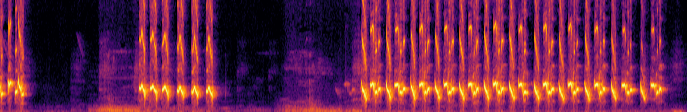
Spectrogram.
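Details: Yellow-vented bulbul in long ropel style, a lure to make bulbuls sing back. Brief bursts of quick chirps, then a long fast trill of about four bright notes per second.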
